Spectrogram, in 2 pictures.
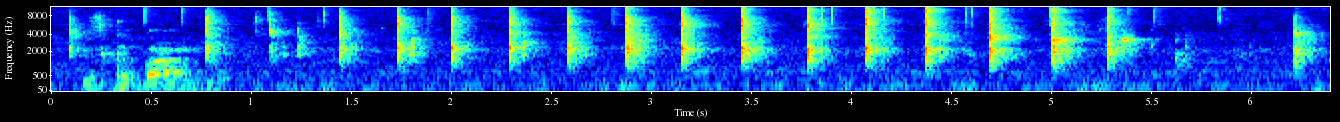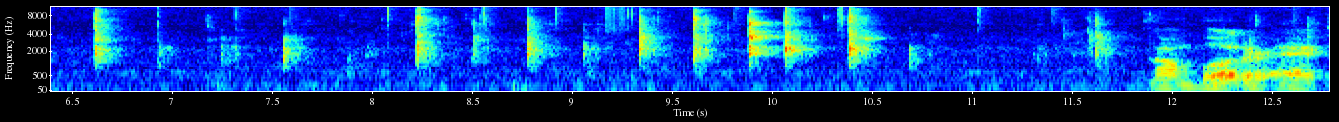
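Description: A spoon clinks and scrapes rapidly against a small glass bowl.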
